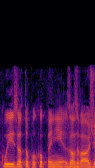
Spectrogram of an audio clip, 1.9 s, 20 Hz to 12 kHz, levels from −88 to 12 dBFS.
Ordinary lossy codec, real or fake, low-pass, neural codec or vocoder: AAC, 64 kbps; fake; 7.2 kHz; codec, 16 kHz, 2 kbps, X-Codec, WavLM features, trained on Multilingual LibriSpeech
